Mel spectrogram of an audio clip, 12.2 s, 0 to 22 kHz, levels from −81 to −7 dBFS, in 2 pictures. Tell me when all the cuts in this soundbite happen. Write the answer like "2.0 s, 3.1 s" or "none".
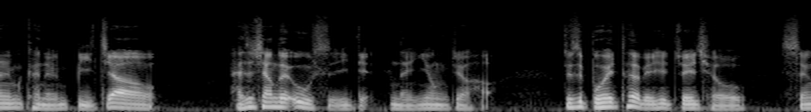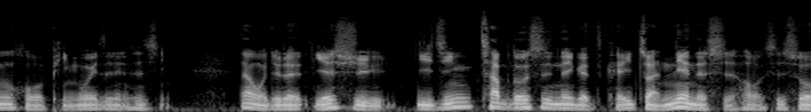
2.9 s, 9.1 s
